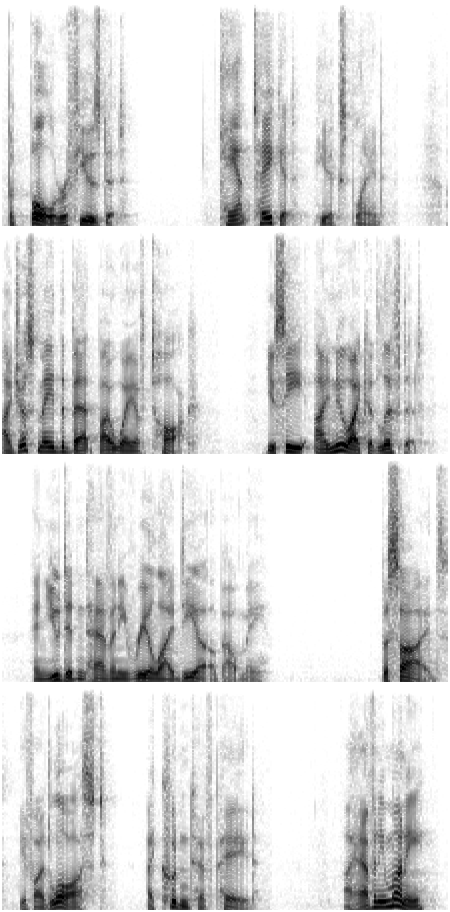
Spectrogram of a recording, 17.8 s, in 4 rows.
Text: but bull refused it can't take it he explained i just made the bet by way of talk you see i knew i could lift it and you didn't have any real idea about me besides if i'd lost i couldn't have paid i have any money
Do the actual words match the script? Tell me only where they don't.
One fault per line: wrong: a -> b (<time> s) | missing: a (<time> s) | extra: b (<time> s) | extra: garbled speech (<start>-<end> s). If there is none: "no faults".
no faults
